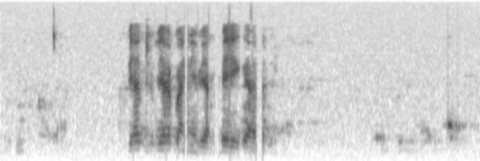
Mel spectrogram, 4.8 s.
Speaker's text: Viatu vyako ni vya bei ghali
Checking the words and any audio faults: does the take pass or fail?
pass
